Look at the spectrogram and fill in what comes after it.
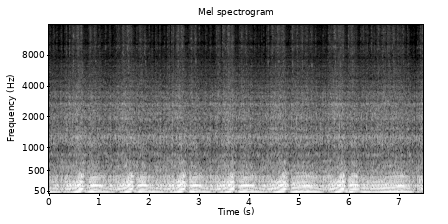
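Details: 2016 Kawasaki ZX-10R sport bike idling with an uneven, lumpy beat and irregular surges about once a second; very rough idle, cause unknown.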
